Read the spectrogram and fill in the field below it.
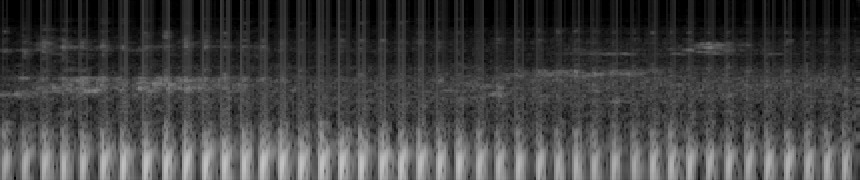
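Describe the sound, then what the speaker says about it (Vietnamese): A Honda Dream motorcycle engine starts and idles close by with a steady, even chugging rhythm of rapid low pulses, running quietly alone without voices. "Bây giờ mình sẽ nổ máy cho anh em nghe ha."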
